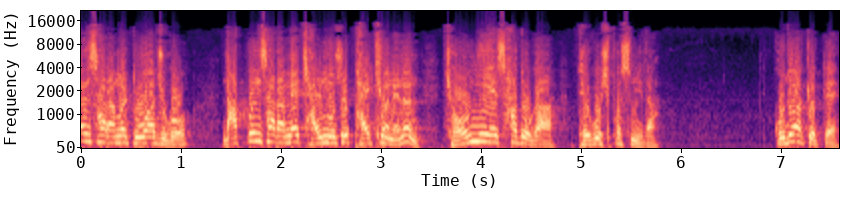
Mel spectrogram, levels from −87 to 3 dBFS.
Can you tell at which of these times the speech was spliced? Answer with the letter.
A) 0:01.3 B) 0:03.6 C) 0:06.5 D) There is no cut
C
